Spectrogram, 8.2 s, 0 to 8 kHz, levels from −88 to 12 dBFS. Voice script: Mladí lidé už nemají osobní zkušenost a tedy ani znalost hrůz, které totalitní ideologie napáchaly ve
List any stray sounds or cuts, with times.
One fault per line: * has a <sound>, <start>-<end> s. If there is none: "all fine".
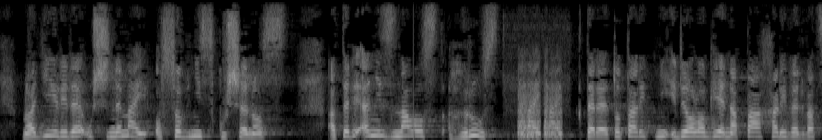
* has a laugh, 5.2-5.6 s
